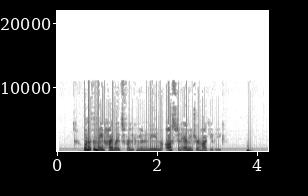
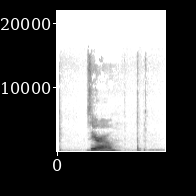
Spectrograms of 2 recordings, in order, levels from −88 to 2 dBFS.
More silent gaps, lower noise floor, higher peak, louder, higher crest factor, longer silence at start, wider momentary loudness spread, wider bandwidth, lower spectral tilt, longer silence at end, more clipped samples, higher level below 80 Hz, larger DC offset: neither; second, -46 dBFS vs -66 dBFS; first, -2 dBFS vs -14 dBFS; first, -21 LUFS vs -28 LUFS; about the same, 18 dB vs 18 dB; about the same, 0.55 s vs 0.6 s; second, 13 LU vs 25 LU; second, 11.5 kHz vs 16 kHz; first, -7 dB/octave vs -5 dB/octave; second, 0.35 s vs 0.5 s; neither; first, -36 dBFS vs -68 dBFS; neither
